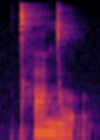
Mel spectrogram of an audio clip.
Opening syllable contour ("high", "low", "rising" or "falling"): high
